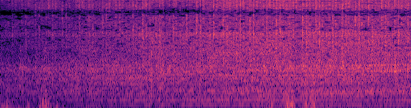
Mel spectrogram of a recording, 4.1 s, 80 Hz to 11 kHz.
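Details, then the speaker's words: Mitsubishi Lancer 4G13 carburettor engine, previously noisy and hard starting, after new timing belt set, adjustment and fuel filter: petrol engine idles with a steady, even hum, no knocking or tapping; now quiet, normal idle. "Anan mga boss medyo okay na siya. So tahimik na yung makina natin."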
